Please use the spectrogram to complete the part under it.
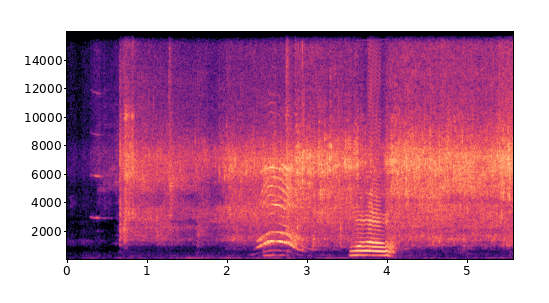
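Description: Water gushes from a tap into water balloons as they fill, a steady rushing hiss that starts after a brief pause, while a child lets out two loud, excited vocal exclamations over it.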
